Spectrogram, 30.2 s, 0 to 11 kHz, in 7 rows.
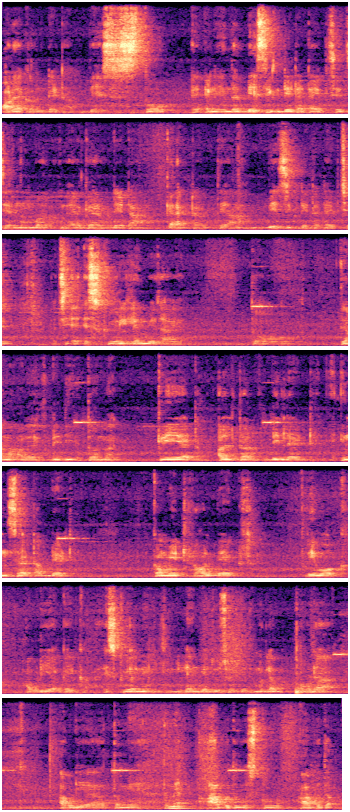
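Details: Adult Hindi-speaking man who stammers, doing storytelling practice on day 30 of daily fluency practice (breathing, tongue twisters, storytelling); stuttering.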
